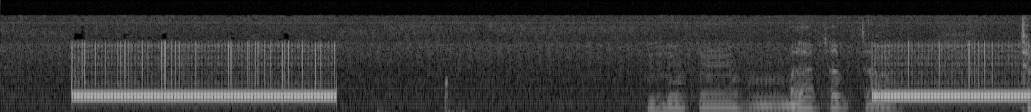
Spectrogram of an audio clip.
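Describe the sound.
A telephone ringback tone on a call to a payphone in Hawaii: a steady electronic buzz lasting about two seconds, a pause, then the buzz returning. A person talks briefly during the gap.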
